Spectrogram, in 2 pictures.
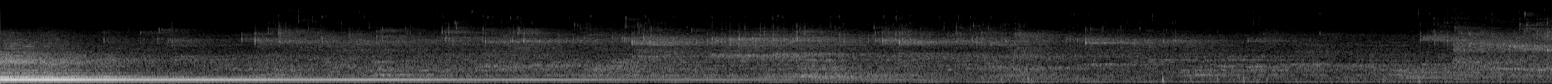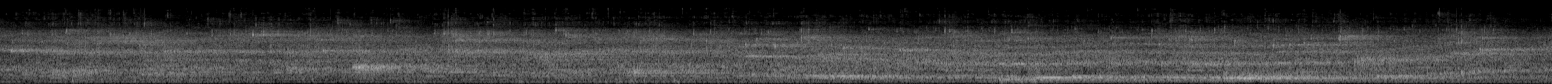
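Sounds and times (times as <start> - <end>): short ringing pings: 0.0 - 5.7
water running and gurgling: 0.0 - 31.0.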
